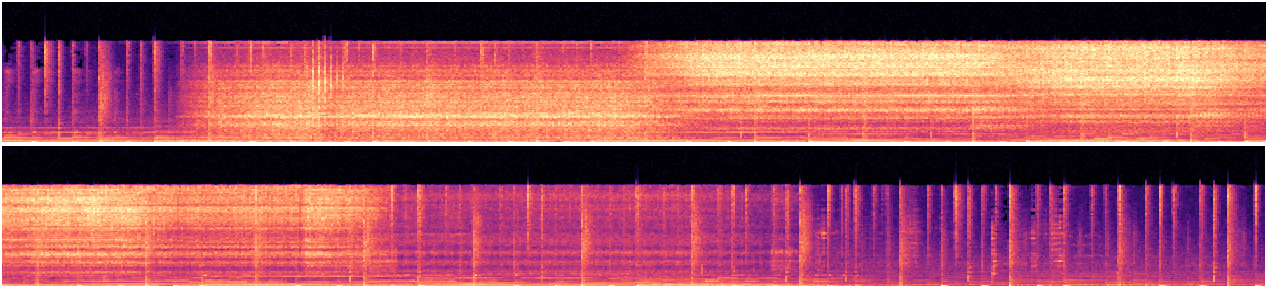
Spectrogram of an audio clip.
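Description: Drill press drilling a centre hole through a plate of precision-ground tool steel. The cutting noise starts about two seconds in and stops about two-thirds of the way through.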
